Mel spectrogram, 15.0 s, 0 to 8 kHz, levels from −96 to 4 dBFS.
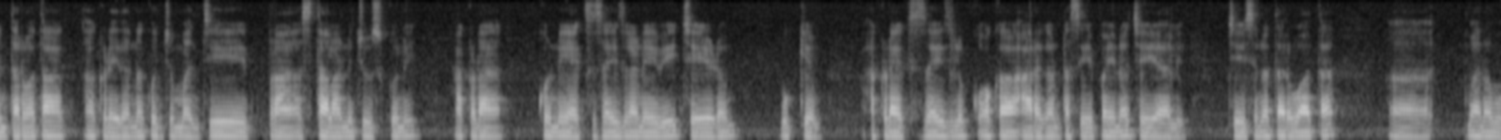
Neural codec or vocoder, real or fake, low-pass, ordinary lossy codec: none; real; none; none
